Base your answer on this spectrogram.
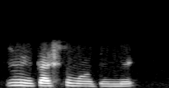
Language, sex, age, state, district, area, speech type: Telugu, female, 30-45, Andhra Pradesh, Chittoor, urban, conversation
